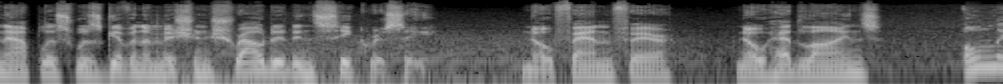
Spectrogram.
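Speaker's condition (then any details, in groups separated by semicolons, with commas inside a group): No condition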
